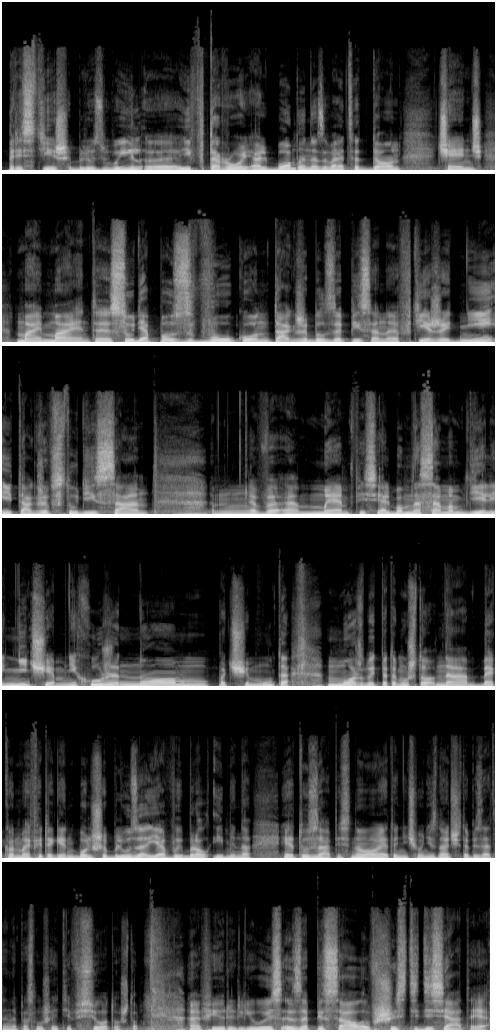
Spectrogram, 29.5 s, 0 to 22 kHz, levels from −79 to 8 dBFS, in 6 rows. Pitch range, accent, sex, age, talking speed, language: 115-145 Hz, native, male, 30-49, 140 wpm, Russian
